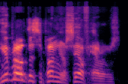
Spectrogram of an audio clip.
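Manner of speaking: put-on pirate voice.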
